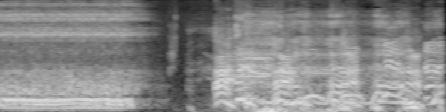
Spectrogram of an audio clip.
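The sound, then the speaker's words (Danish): A dog named Jojo snores in two raspy, breathy stretches separated by a short pause, the sound thin and hissy rather than deep, with no one speaking. “Det er Jojo, der snorker.”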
